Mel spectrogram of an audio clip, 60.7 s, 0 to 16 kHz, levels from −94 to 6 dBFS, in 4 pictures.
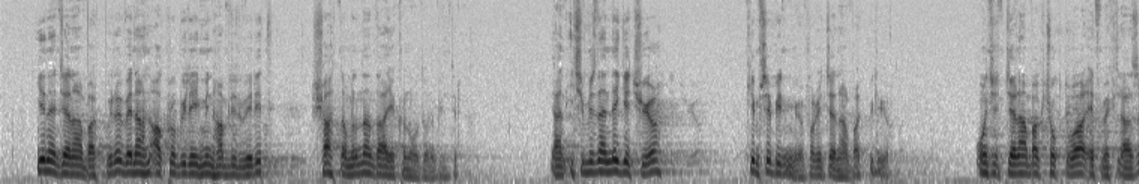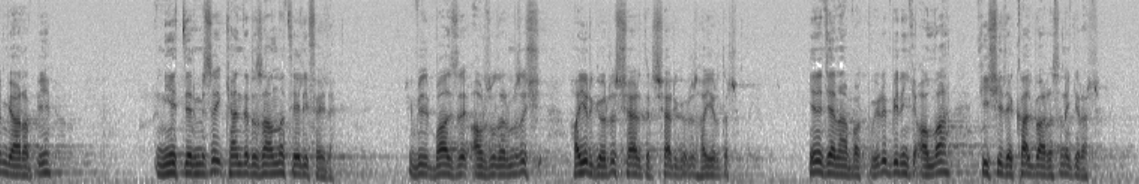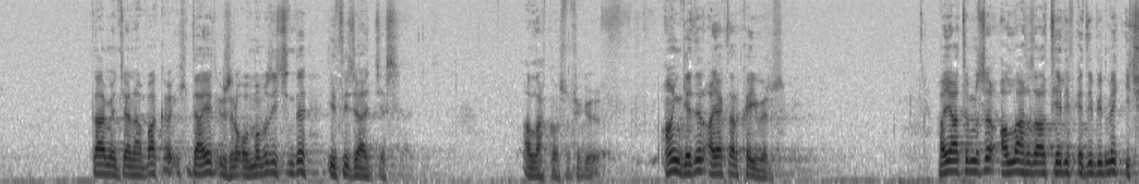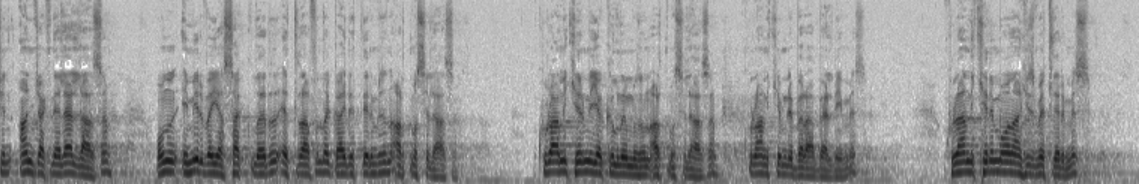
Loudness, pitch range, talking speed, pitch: -14 LUFS, 130-160 Hz, 105 wpm, 145 Hz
